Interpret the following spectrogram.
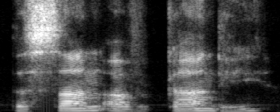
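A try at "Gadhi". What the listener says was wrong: There's no N.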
